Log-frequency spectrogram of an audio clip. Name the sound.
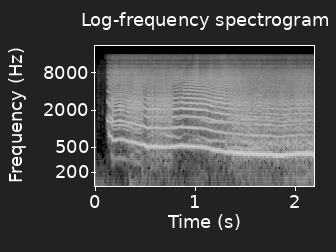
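voice imitating an elephant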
